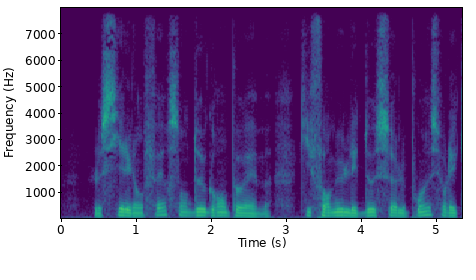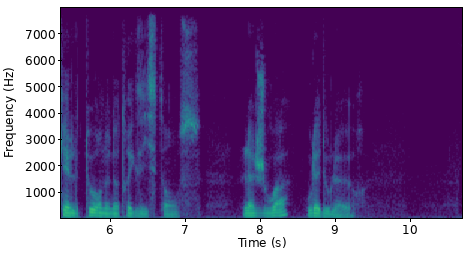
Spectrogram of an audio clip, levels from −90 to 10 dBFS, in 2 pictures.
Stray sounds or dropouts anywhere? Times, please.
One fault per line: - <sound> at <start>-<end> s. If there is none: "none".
none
